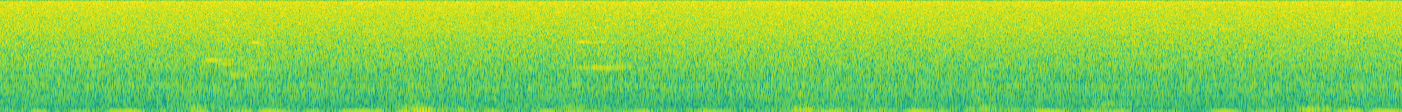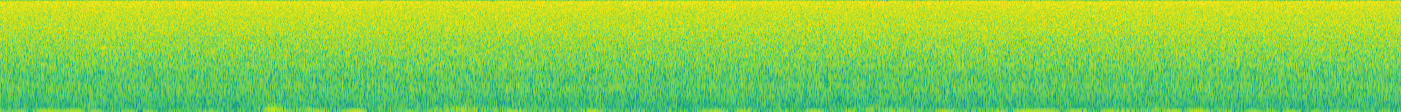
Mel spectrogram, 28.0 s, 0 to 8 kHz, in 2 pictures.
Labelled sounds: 2.0	2.3	humpback whale, 1.3 to 1.6 kHz
5.7	6.1	humpback whale, 1.2 to 2.6 kHz

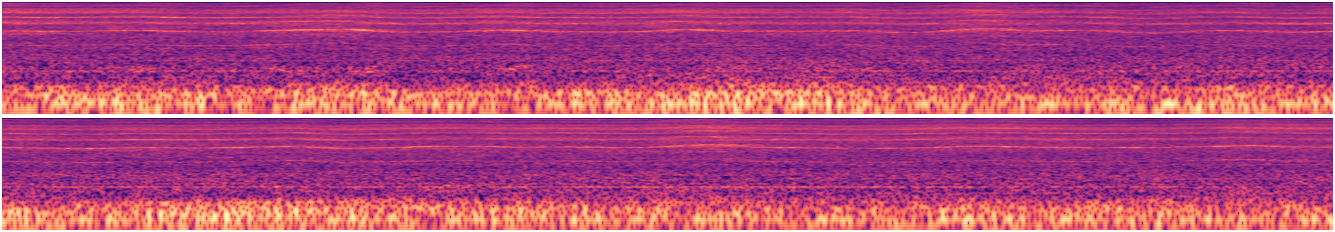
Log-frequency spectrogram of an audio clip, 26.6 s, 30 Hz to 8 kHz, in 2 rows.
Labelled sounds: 2.6	5.3	vessel noise, 0.97 to 7.4 kHz
6.5	7.2	vessel noise, 1.0 to 5.0 kHz
13.1	15.3	vessel noise, 0.85 to 4.6 kHz
20.9	22.6	vessel noise, 1.7 to 5.4 kHz

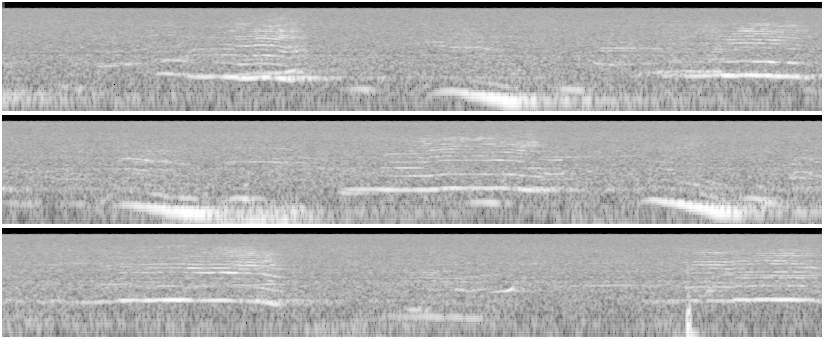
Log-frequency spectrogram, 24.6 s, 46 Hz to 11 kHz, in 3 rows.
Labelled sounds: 2.3	3.0	humpback whale, 1.2 to 2.6 kHz
4.5	4.8	humpback whale, 1.1 to 1.2 kHz
6.0	6.4	humpback whale, 0.90 to 1.2 kHz
7.3	8.0	humpback whale, 1.3 to 3.7 kHz
9.4	9.7	humpback whale, 0.99 to 1.3 kHz
12.5	13.6	humpback whale, 1.1 to 3.1 kHz
17.8	19.3	humpback whale, 0.90 to 2.8 kHz
23.3	24.5	humpback whale, 0.86 to 3.2 kHz

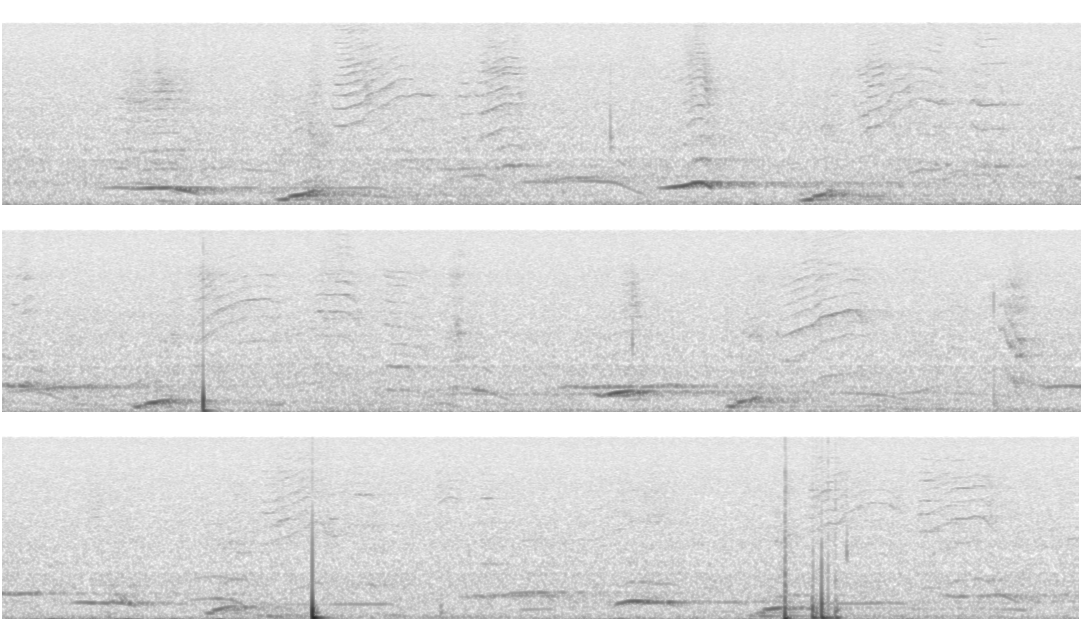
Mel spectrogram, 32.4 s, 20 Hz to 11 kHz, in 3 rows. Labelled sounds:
1.3	1.8	humpback whale, 2.0 to 2.6 kHz
3.3	4.4	humpback whale, 1.3 to 5.4 kHz
4.8	5.3	humpback whale, 1.0 to 4.4 kHz
6.0	6.3	humpback whale, 0.93 to 1.1 kHz
8.6	10.1	humpback whale, 1.2 to 4.0 kHz
12.9	14.4	humpback whale, 1.8 to 2.7 kHz
14.7	15.0	humpback whale, 3.7 to 3.9 kHz
18.5	19.5	humpback whale, 0.80 to 4.7 kHz
20.8	21.1	humpback whale, 1.0 to 1.5 kHz
24.3	24.6	humpback whale, 1.7 to 2.0 kHz
26.0	26.2	humpback whale, 2.5 to 2.8 kHz
29.8	31.5	humpback whale, 1.7 to 4.1 kHz

